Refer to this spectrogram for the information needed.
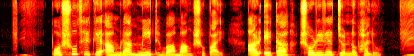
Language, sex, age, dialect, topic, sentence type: Bengali, female, 18-24, Northern/Varendri, agriculture, statement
